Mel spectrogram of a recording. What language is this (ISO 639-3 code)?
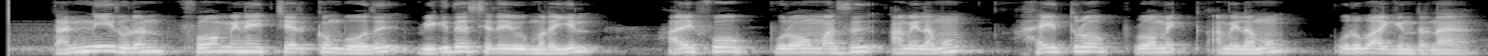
tam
